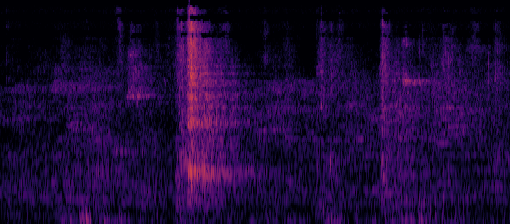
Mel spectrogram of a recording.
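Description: A ball smacks against a wall, echoing in a large court.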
